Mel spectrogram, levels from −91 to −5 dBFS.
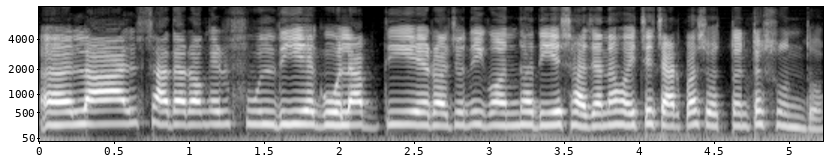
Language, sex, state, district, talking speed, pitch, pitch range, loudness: Bengali, female, West Bengal, Purulia, 150 wpm, 260 Hz, 250-270 Hz, -13 LUFS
